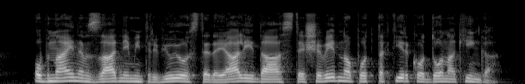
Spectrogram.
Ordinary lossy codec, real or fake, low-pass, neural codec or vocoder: none; real; none; none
